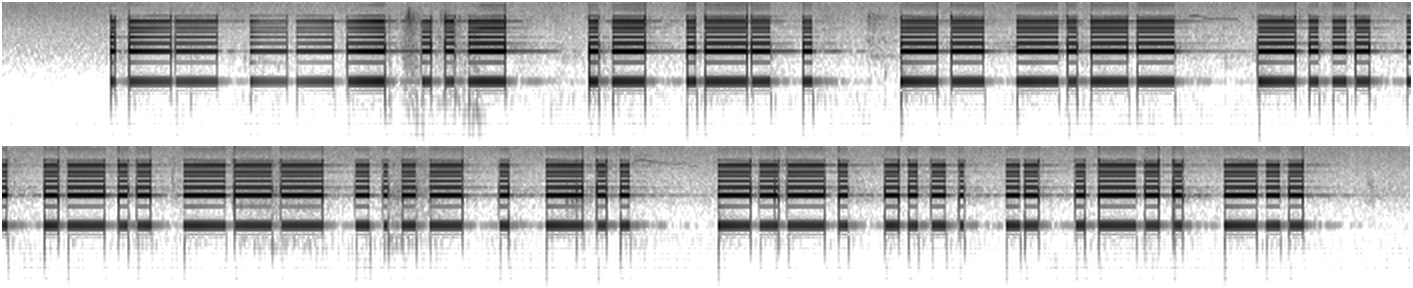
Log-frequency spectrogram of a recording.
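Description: Morse code beeps tapping out a fast, steady pattern of short and long tones, a bright high-pitched beep repeating in clustered bursts with brief pauses between groups, with no voices.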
